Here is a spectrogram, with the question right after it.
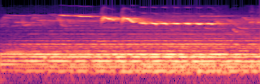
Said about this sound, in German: Die Blaumeise fängt an zu zwitschern.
